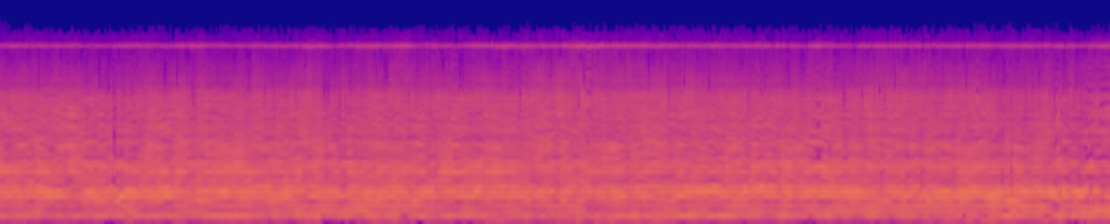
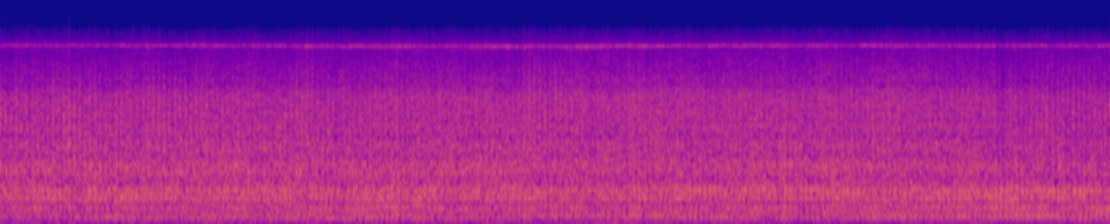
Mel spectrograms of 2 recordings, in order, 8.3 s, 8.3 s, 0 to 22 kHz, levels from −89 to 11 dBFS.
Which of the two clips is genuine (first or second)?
second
